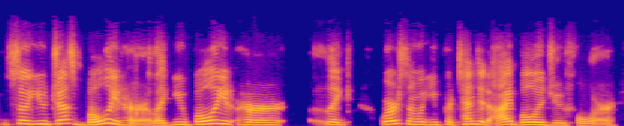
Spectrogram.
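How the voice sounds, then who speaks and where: A woman's voice: fairly high pitch, animated, normal speed, no room sound. A woman in a heated, informal argument, talking in an accusatory, rambling way and sometimes swearing. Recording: muffled lo-fi audio.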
